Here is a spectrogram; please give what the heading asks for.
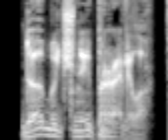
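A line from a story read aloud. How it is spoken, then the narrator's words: Dismissive snort. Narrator (Russian): с пренебрежением хмыкнул красный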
